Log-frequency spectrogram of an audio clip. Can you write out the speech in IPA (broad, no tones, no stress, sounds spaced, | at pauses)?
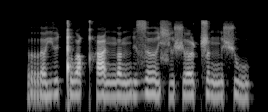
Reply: r ɐ j ɪ ǃ uː qʰ eː ŋ ɐ ŋ i z əː ɕ ʊ ʃ œː ʈ͡ʂ ə ŋ ə ʃ u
